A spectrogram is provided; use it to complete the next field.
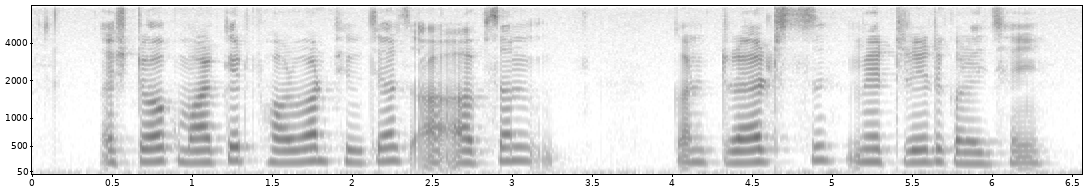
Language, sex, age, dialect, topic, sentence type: Magahi, female, 25-30, Western, banking, statement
